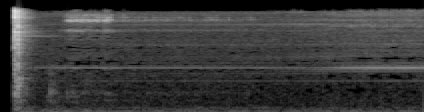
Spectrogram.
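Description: A sharp click, then a steady electrical hum with a faint high whine, wavering in level: the buzz of a flickering light bulb, as a sound effect.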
